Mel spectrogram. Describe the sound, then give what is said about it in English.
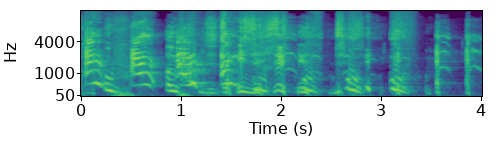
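A woman imitates a dog barking, doing both a big dog and a tiny dog, with a quick series of about a dozen short, voiced barks and yips, fairly loud, ending with a few thinner, higher-pitched yaps. “Bark like a dog. She chooses a tiny dog, a big dog.”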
